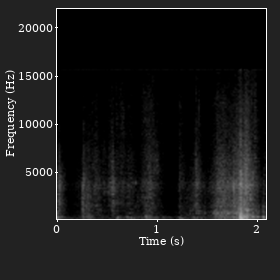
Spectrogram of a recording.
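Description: Snowboard boot liner being pulled out of its shell: soft rustling and scuffing of padded fabric and foam against the boot's outer, with one louder, longer scrape near the end.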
